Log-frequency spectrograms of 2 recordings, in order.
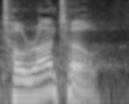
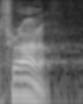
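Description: First: Toronto is pronounced the way newcomers say it. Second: Toronto is pronounced the way locals say it. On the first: The speaker is new to the city. "You can always tell people new to the city" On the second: The speaker is from the city. "we're from here"

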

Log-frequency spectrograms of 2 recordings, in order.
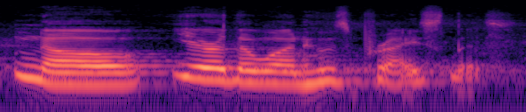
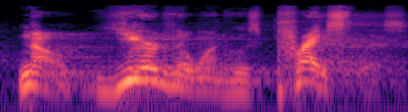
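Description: First: It sounds warm and friendly. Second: It sounds hostile and challenging.

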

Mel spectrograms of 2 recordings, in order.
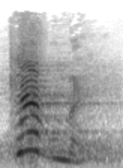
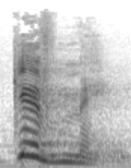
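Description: First: It is said forcefully, like a demand. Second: It is said plainly, without feeling.

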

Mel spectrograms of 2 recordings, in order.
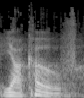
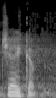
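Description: First: The name begins with a y sound. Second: The name begins with a j sound. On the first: This is how a Hebrew speaker says the name. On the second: This is the usual English form of the name.

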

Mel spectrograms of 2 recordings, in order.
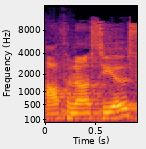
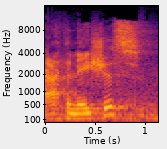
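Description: First: The name is said the non-Western way. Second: The name is said the Western way.

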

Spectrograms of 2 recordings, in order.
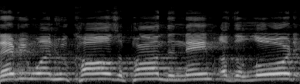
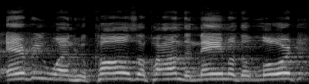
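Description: First: It is said in a calm, plain reading voice. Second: It is said with strong, forceful, powerful energy.

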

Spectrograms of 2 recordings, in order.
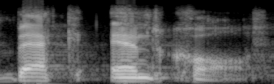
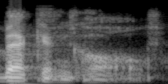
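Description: First: The word 'and' is said as a separate word. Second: The words blend into 'beckon call'. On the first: The speaker calls it right. "the last one is beck and call" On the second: The speaker calls it wrong. "not beck and call"

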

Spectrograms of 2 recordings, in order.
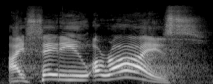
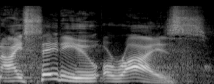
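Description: First: It is said loudly, with a raised voice. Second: It is said at normal, quiet volume.

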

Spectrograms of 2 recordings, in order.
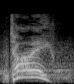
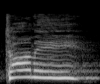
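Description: First: The name is called in a sharp, angry tone. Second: The name is called in a warm, happy tone. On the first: The person is in trouble. "a terrible experience" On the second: The caller is pleased with the person. "a joyful experience"

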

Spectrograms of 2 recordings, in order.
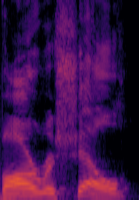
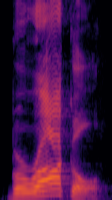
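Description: First: The name's middle sounds like 'rochelle'. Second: The name's middle sounds like 'rack'. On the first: The speaker calls it wrong. "It's not Bar Rochelle" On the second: The speaker calls it right. "That's how it's actually pronounced"

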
